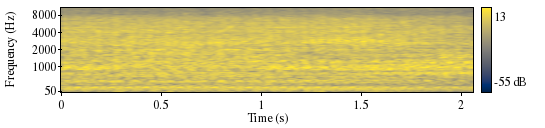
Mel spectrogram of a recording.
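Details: Freightliner heavy-duty truck with Cummins diesel after no-start from air in fuel: even diesel clatter held at raised idle to work air out, steady pulses, no stumbling; running smoothly.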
